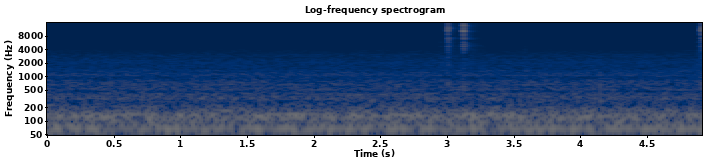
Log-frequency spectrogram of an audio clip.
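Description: Computer mouse clicking: two quick clicks about three seconds in and another near the end, over a steady low hum.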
